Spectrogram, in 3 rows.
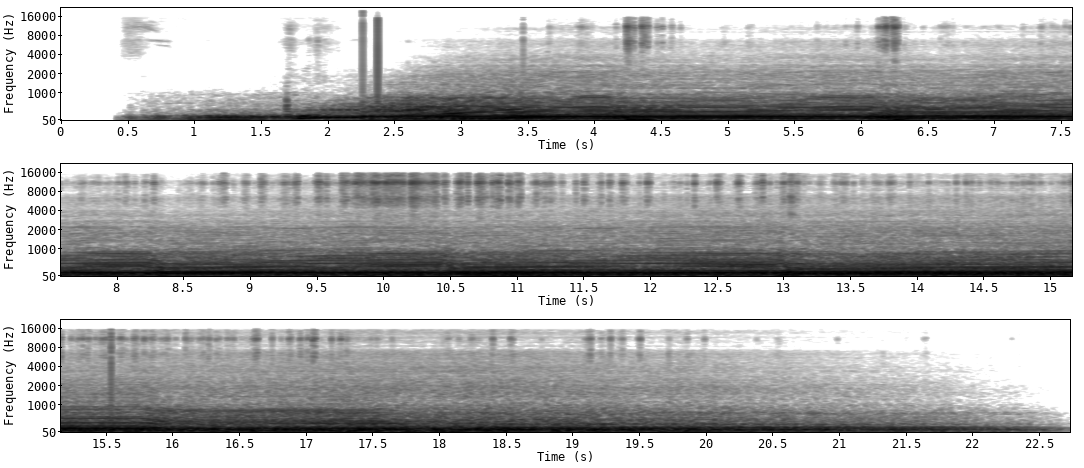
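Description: A 2018 Mustang GT fitted with a Velossa Tech Big Mouth intake accelerates hard in drag strip mode. Its loud, close engine roar climbs in pitch, dips at each of several gear shifts, then fades at the end.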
